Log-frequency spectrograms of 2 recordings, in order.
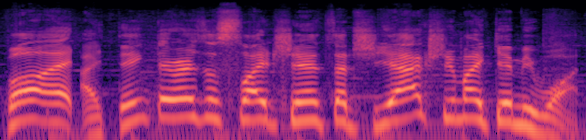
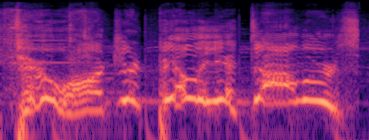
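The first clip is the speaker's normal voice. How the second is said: very high, drawn-out excited yell; astonished shout; much slower than usual. Real, not acted. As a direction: shriek the amount slowly in amazement. Sees the huge value.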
